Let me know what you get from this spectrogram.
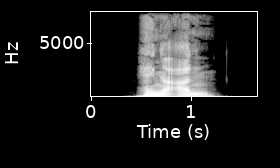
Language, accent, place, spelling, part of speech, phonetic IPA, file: German, Germany, Berlin, hänge an, verb, [ˌhɛŋə ˈan], De-hänge an.ogg
- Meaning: inflection of anhängen: 1. first-person singular present 2. first/third-person singular subjunctive I 3. singular imperative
